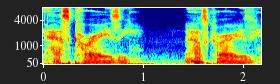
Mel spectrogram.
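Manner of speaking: very low and hushed. Acted. Reacting to friend's question, deep hushed voice. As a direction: drop to a deep near-whisper. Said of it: "that's why I'm using that voice".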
